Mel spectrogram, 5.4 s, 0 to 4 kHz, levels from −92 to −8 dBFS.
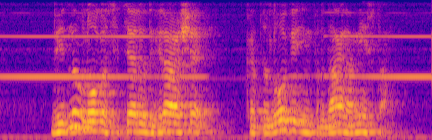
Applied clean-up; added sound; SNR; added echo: none; Wind instrument, woodwind instrument; 14 dB; reverberation time 0.6 s.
